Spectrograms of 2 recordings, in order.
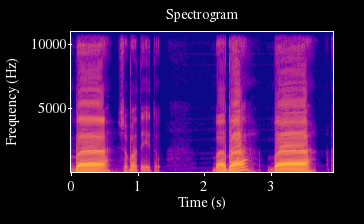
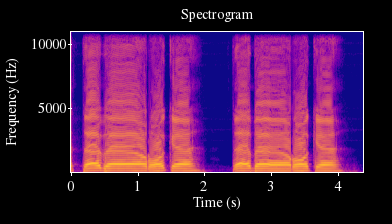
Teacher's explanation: Mad thabi'i panjangnya yaitu dua harakat.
